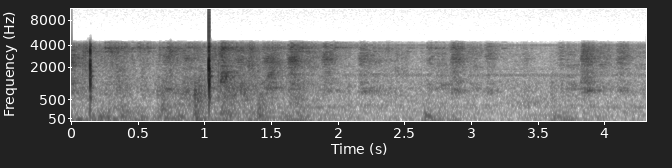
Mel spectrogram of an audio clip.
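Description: Two small dogs play-fighting, with short dog sounds and scuffling, and a sharp click about a second in.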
